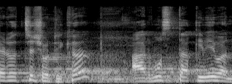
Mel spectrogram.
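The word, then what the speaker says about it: مستقيم: নাস ইহদি নাস সিরাতাল মুস্তাকিম। মোস না, অনেকে মোস পড়ে, ওকার নাই, আরবিতে কোনো ওকার নাই, কেমন কি আছে রস্যকার, মুস্তাকিম মুস্তাকিম ইহদিনাস সিরাতাল মুস্তাকিম মুস্তাকিম।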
